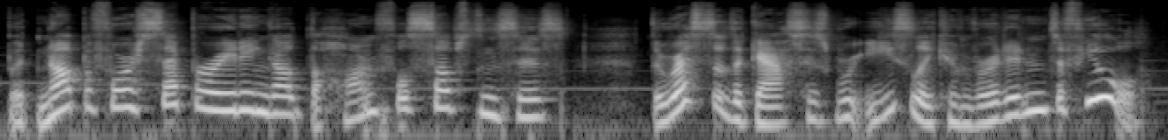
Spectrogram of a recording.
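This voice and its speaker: A woman plays an eager young crew member in a cartoon space adventure. The voice is fairly high and lively, swinging in pitch. Delivery is earnest and theatrical over faint music. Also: normal speed. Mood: upbeat, explaining. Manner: expressive, theatrical phrasing. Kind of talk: fan comic dub voice acting.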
